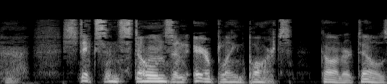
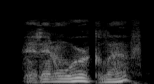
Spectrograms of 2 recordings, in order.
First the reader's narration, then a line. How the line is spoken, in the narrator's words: he says weakly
